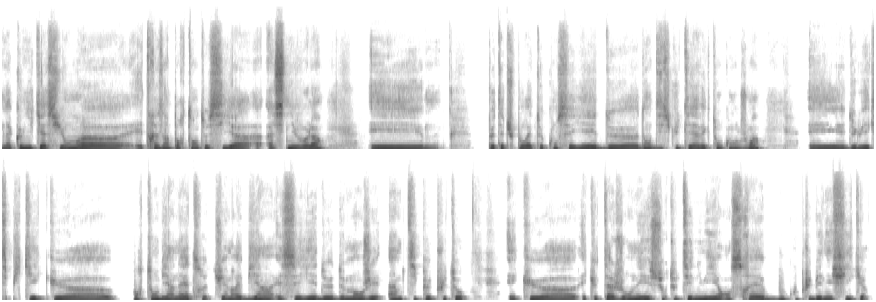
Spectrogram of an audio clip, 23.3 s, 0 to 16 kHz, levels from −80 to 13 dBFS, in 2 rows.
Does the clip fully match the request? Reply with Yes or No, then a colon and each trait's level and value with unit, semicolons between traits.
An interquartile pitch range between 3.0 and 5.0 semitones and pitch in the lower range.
Yes: average, 3.5 semitones; low, 105 Hz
